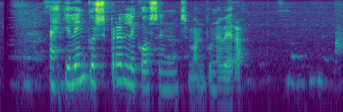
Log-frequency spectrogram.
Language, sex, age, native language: Icelandic, female, 12, Icelandic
